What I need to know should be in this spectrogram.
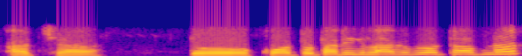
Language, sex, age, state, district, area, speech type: Bengali, male, 18-30, West Bengal, Purba Medinipur, rural, conversation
